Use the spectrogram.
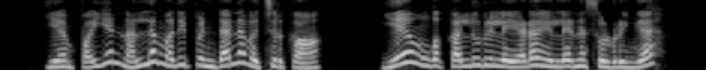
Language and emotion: Tamil, angry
